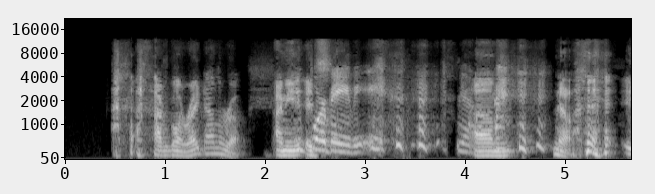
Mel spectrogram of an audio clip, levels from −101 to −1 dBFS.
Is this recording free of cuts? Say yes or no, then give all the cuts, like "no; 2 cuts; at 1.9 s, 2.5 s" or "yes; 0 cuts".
no; 2 cuts; at 2.1 s, 3.8 s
